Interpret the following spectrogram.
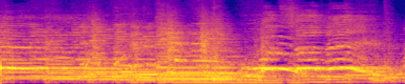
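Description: Live male singing with electric guitar accompaniment: a long held sung note for about the first second and a half, then a shorter phrase that bends up and down in pitch. The guitar is a PRS hollowbody electric with a piezo pickup.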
